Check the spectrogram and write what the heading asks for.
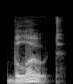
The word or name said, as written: bloat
